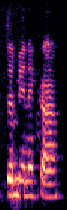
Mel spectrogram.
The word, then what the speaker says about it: Dominica: How do you pronounce that? Saint Dominica. Dominica through turban head wraps, and shares the history in forms of art exhibitions, lecture series, and interactive educational workshops.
